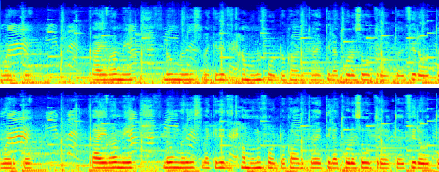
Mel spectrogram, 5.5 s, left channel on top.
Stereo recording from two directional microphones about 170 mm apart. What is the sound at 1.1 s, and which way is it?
Music, 20° right (ahead or behind).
